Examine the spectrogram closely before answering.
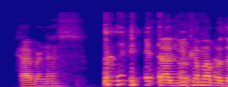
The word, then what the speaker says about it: Tabernas: Tabernas Festival in Spain. It's like Cavernous, I think. Tabernas.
